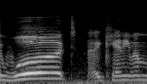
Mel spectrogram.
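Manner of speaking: a loud, startled "What?"; surprised. Real, not acted. Telling viewers it's cold in Texas, loud surprise. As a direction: blurt it out in disbelief.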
